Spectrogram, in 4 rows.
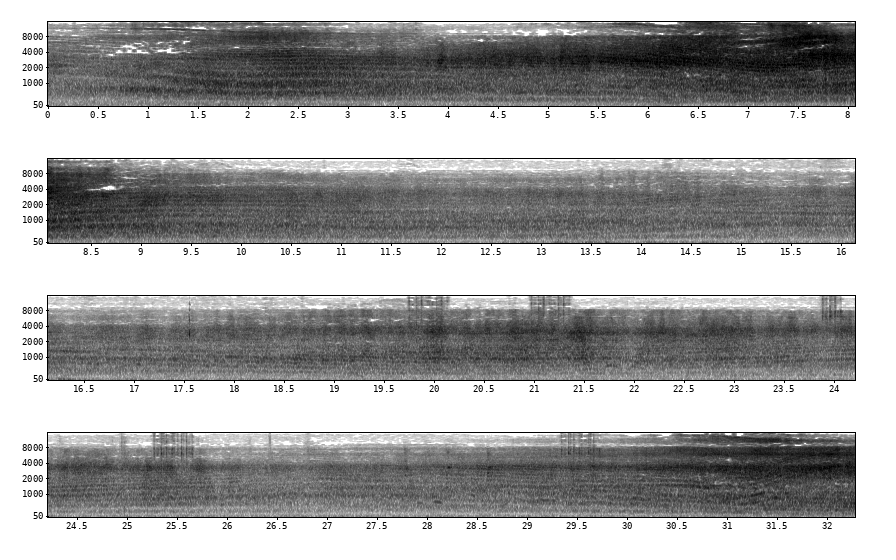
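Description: Small turbine engine of a radio-controlled L-39 model jet (SW190 turbine) running in flight as the jet passes, with sweeping pitch changes. It swells to its loudest about seven to eight seconds in, fades, then swells again more softly around twenty seconds in.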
